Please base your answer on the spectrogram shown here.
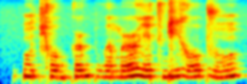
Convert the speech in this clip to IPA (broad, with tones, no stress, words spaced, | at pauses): pũ˨˩t͡ɕʰo˨˩ɡ kə˞˩˥ɡpo̤˨˩ə̯ mə˞˩˥ɣe˩˥t͡sɡi˩˥ ɣoː˩˥pzũ˩˥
